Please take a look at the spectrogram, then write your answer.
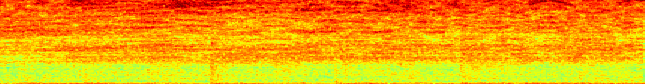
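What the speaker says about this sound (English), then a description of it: "I just spray it off with contact cleaner." A steady, broadband hiss of contact cleaner aerosol spray on a KTM motorcycle oil cap runs continuously for several seconds, loud and close, with no voices.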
